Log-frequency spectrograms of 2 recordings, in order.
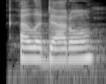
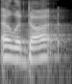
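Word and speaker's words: Eladatl: This next poem is called Ella Daddle, after Seshu Foster's book, which I was just told is pronounced Ella Dot, not Ella Daddle.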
